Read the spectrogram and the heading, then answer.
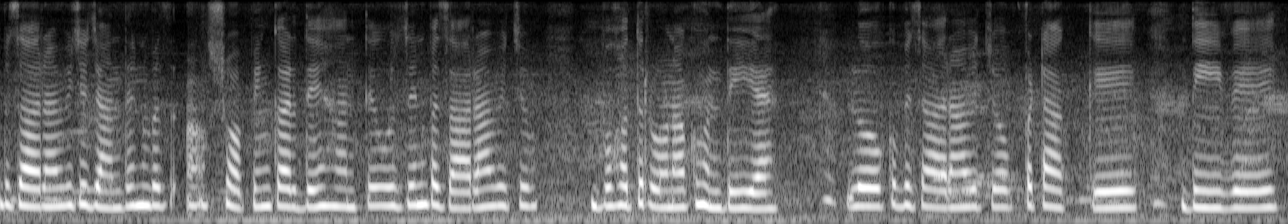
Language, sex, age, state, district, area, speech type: Punjabi, female, 18-30, Punjab, Shaheed Bhagat Singh Nagar, rural, spontaneous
